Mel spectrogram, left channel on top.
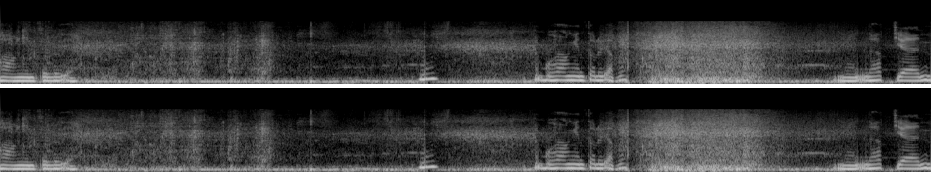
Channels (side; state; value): both; identical; correlation 1.00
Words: tuloy ah. Buhangin tuloy ako. Yan. Lahat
